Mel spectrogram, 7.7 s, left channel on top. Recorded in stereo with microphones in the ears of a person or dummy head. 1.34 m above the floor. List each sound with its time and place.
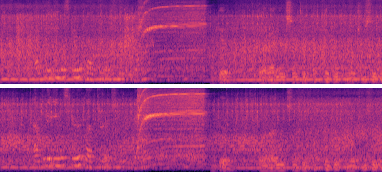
0.6 s a woman speaking: 75° right (ahead or behind), 2.5 m
2.7 s a blender: 80° right, 1.0 m
4.2 s a man speaking: 70° left (ahead or behind), 2.5 m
